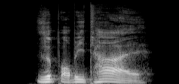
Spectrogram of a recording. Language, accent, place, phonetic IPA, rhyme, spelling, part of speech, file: German, Germany, Berlin, [zʊpʔɔʁbɪˈtaːl], -aːl, suborbital, adjective, De-suborbital.ogg
- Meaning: suborbital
